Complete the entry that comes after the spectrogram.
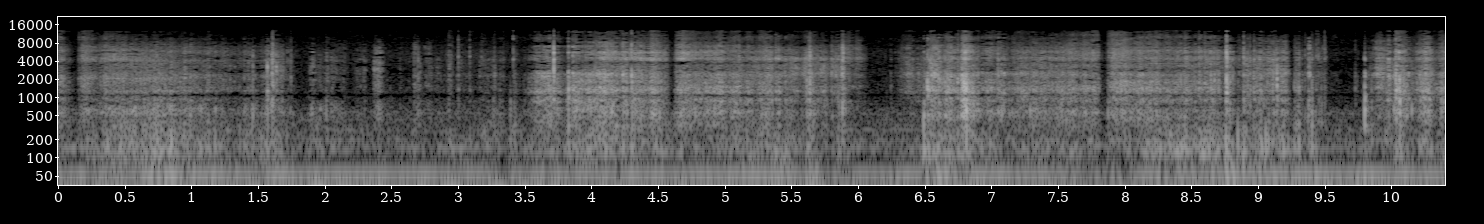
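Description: Fingernails scratch along the end and side of a long, hollow, carved wooden incense box held up close, making a dry, bright, rasping scrape. The strokes run almost continuously with brief pauses, and a few sharper clicks stand out above the quiet texture.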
